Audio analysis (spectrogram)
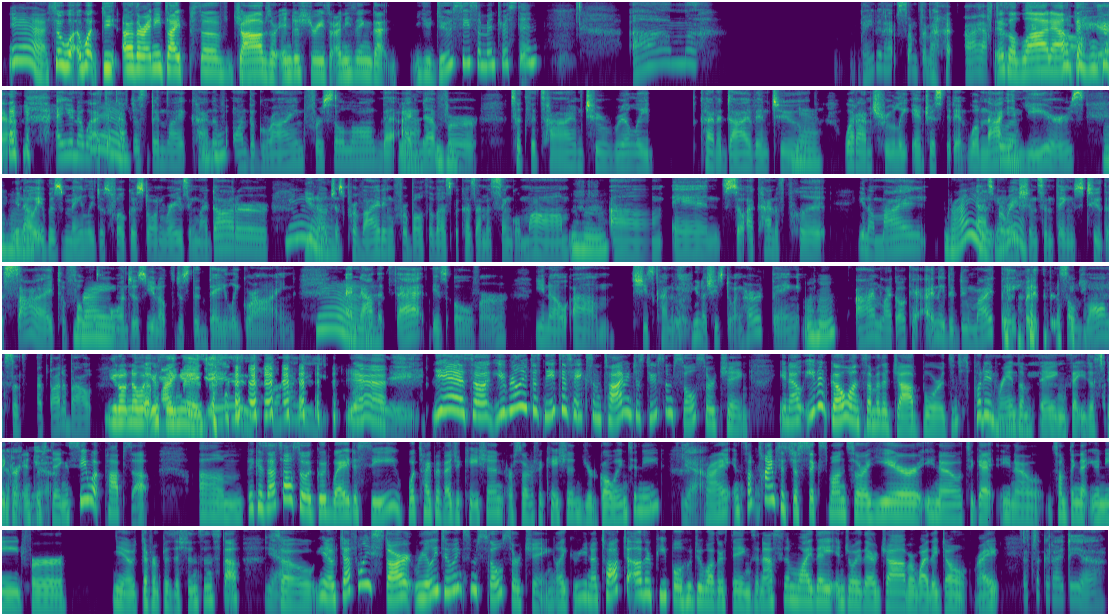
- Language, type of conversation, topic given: English, advice, How can I manage stress and make a confident decision about an important choice?
- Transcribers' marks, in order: other background noise; tsk; chuckle; laughing while speaking: "there, yeah"; tapping; laugh; laugh; drawn out: "Mm"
